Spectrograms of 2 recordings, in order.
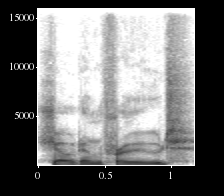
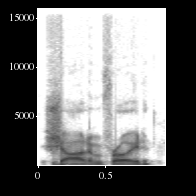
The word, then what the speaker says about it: Schadenfreude: Obviously, Shoden Frood. Yes. Which is, for everybody else who speaks the English language, it's Schadenfreude, even though it's a German word.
